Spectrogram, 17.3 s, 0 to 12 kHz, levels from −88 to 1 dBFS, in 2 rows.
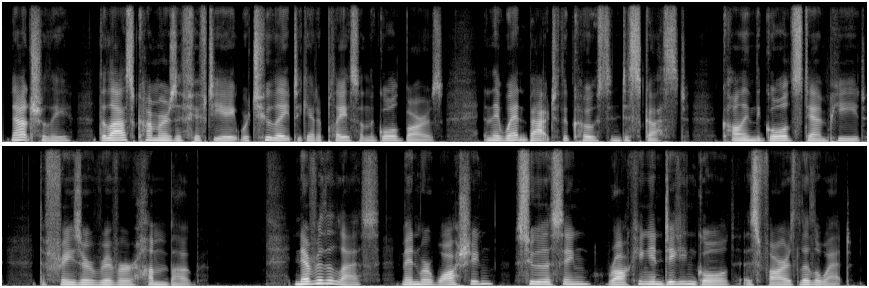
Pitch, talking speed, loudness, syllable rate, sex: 175 Hz, 165 wpm, -22 LUFS, 5.0 syllables/s, female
